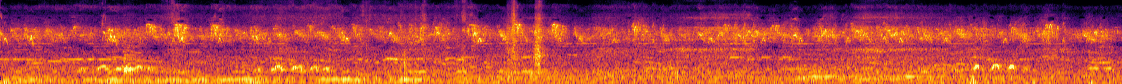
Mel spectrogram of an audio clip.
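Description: Small birds chirping continuously: a dense chatter of short, rapid chirps.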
